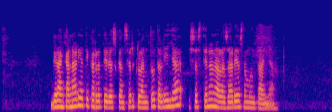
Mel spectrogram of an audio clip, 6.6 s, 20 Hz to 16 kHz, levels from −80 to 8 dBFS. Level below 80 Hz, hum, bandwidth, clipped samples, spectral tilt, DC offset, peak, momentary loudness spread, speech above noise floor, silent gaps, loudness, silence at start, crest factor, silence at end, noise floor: -60 dBFS; none; 7.4 kHz; under 0.1%; -7 dB/octave; under 0.1%; -2 dBFS; 8 LU; 45 dB; none; -18 LUFS; 1 s; 16 dB; 1.1 s; -63 dBFS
